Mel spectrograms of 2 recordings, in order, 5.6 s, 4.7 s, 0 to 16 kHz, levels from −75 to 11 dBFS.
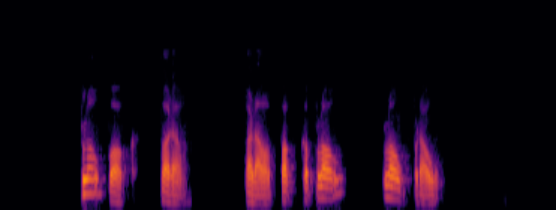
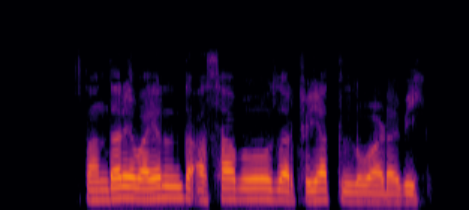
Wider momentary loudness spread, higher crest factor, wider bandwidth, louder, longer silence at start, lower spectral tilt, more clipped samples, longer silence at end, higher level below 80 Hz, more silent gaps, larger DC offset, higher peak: about the same, 10 LU vs 10 LU; first, 22 dB vs 16 dB; about the same, 7.2 kHz vs 6.8 kHz; about the same, -23 LUFS vs -21 LUFS; about the same, 0.8 s vs 0.85 s; about the same, -8.5 dB/octave vs -8.5 dB/octave; neither; first, 1.2 s vs 0.5 s; about the same, -70 dBFS vs -70 dBFS; first, 1.41-1.60 s, 1.93-2.45 s, 2.98-3.02 s, 3.49-3.83 s vs 3.32-3.37 s; neither; about the same, -4 dBFS vs -6 dBFS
